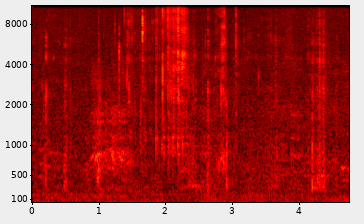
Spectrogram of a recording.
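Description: Close-miked chewing of crispy deep-fried tofu puffs (tahu garing), with irregular crisp crunches and wet mouth sounds and a denser burst of crunching about two seconds in, over a low steady hum.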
